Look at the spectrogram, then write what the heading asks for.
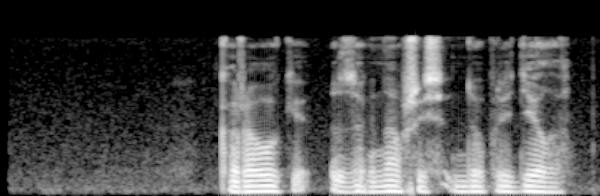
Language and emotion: Russian, neutral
